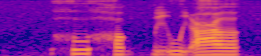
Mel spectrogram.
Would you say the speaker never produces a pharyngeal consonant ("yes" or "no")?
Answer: no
